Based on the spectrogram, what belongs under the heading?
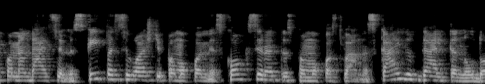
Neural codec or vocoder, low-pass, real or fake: none; 10.8 kHz; real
